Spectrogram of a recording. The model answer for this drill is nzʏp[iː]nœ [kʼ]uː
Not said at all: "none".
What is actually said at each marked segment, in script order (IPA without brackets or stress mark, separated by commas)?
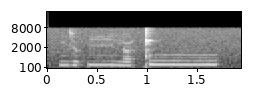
iː, ǃ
